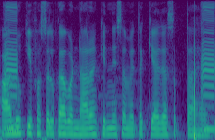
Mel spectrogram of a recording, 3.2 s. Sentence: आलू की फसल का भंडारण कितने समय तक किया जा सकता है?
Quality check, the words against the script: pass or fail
pass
